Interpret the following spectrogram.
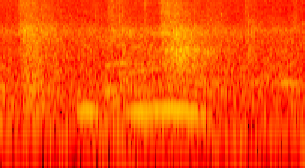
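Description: A woman humming 'mm-mmm' with her mouth closed while chewing, in relish at the taste: a short hum, then a longer one that rises and falls.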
